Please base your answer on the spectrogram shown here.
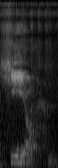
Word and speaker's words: Rio: The R at the beginning of syllables is pronounced like a H. So you're going to hear, so most of you, for that city in Brazil, you will pronounce it like Rio or whatever, etc. It will be a standard r sound, okay? But for Brazilians, they pronounce it like that. Okay, it sounds like heo.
